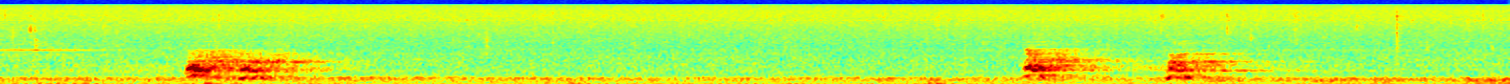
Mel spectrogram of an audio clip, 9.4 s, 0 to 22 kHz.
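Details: Great Dane puppies at Puppy Hill on the evening of 19 February 2019: one drawn-out harmonic yelp early, then after a long pause two brief yips about a second apart, with constant low-frequency hum underneath.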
